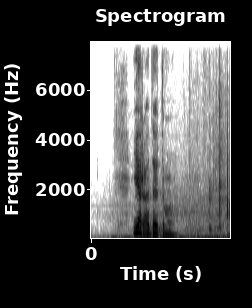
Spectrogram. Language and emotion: Russian, positive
